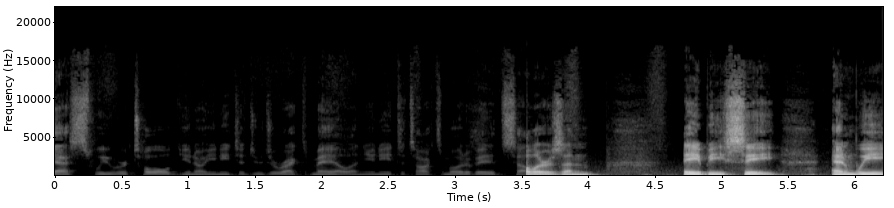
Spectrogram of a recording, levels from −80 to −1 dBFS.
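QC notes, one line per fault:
0.00–3.55 s, one channel inverted: in mono the speech almost disappears, dropping by about 28 dB to a faint trace. This is likely a polarity flip on one stereo channel, so the centred content common to both sides cancels when they are summed.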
